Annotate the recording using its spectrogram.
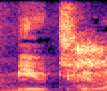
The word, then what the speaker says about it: Mewtwo: Is she worthy to carry Mew Mew? – Oh, definitely. – Mew Mew. – It's pronounced Mewtwo, Al.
